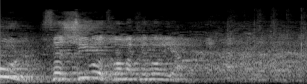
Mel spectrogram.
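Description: A man speaks into a microphone.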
